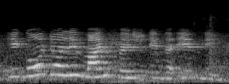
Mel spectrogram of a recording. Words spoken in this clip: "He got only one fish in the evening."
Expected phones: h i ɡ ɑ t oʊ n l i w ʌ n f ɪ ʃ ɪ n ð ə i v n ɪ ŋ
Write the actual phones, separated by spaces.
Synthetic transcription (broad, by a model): h i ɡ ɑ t oʊ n l i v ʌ n f ɪ ʃ ɪ n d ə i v n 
